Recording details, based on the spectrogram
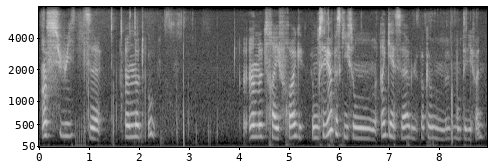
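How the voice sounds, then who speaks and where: A woman's voice: on the high side, fairly even intonation, takes it slowly, pauses often, bright, forceful tone. A young woman with a slightly sick, cracking voice chats casually and hesitantly as she shows things, rambling and interrupting herself. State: slightly sick, clearing throat and coughing. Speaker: amateur video maker presenting handmade doll furniture. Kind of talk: casual show-and-tell chat. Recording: dull lo-fi home recording, clear noise.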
